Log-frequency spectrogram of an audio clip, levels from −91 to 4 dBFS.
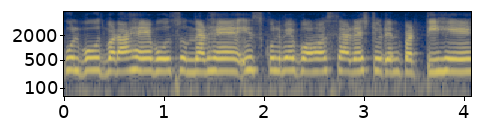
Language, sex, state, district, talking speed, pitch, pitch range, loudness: Hindi, female, Bihar, Samastipur, 220 wpm, 265 Hz, 260-280 Hz, -14 LUFS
